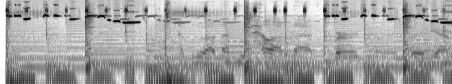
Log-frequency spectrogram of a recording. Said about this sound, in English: Bird noise. Very, cause yeah. A bird noise. Yeah, no, you did. Yeah, you did. But the whistling is the thing.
